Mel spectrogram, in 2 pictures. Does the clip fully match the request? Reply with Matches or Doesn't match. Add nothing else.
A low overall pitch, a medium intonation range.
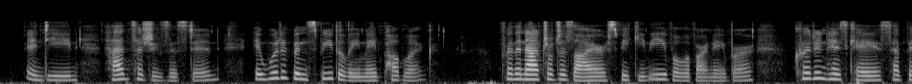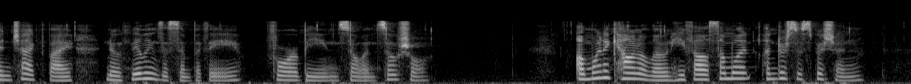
Doesn't match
